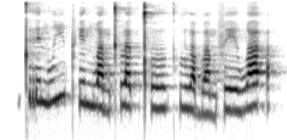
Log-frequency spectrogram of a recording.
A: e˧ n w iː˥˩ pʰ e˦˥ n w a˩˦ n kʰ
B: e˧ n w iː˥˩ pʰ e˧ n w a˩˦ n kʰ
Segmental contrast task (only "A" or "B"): B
